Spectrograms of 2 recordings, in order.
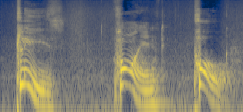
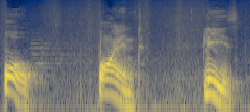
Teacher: ফ সাউন্ড দিচ্ছে, অর্থাৎ অ্যাসপিরেটেড হচ্ছে। আমরা যদি অ্যাসপিরেটেড না করতাম তাহলে কি হতো পোক, পয়েন্ট, প্লিজ।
